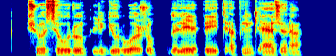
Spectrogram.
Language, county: Lithuanian, Klaipėda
